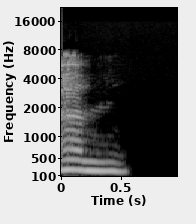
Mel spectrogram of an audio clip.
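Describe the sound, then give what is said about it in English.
A humpback whale whoop call: one loud, half-second tonal note with a low, steady pitch and rich harmonics, heard alone and cutting off abruptly into silence. “This call, I think, is one of the most important sounds that humpback whales worldwide produce.”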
